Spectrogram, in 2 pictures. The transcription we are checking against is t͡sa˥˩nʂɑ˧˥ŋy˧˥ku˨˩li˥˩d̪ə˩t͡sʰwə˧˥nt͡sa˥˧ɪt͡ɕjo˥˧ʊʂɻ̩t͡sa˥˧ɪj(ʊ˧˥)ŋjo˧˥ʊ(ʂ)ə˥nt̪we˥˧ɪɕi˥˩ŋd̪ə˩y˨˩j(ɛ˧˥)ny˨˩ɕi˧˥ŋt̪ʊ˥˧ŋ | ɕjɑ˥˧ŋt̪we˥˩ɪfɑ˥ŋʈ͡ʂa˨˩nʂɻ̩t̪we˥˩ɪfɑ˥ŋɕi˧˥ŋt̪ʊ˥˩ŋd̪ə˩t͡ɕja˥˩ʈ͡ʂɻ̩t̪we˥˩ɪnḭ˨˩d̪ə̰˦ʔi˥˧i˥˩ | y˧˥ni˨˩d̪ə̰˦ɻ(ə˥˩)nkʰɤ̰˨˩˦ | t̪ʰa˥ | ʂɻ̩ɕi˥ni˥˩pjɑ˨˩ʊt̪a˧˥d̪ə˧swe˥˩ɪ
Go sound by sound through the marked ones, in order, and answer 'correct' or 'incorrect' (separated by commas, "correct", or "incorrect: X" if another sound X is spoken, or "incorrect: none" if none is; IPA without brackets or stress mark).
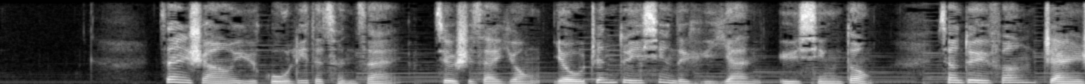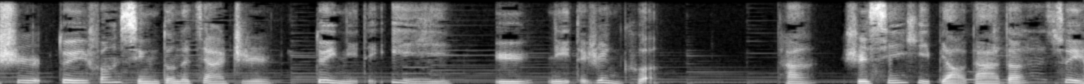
incorrect: ʊ˥˩, incorrect: ʈ͡ʂ, correct, correct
